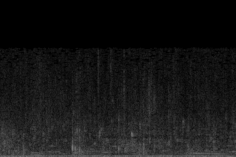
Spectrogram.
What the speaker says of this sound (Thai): มีน้ำตกด้วยนะ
